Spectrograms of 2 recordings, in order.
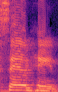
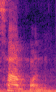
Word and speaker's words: Samhain: The original name was Samhain, which is S-A-M-H-A-I-N, and you don't pronounce it like it's written in English lettering. Yeah, it looks like Samhain, but it's Samhain.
